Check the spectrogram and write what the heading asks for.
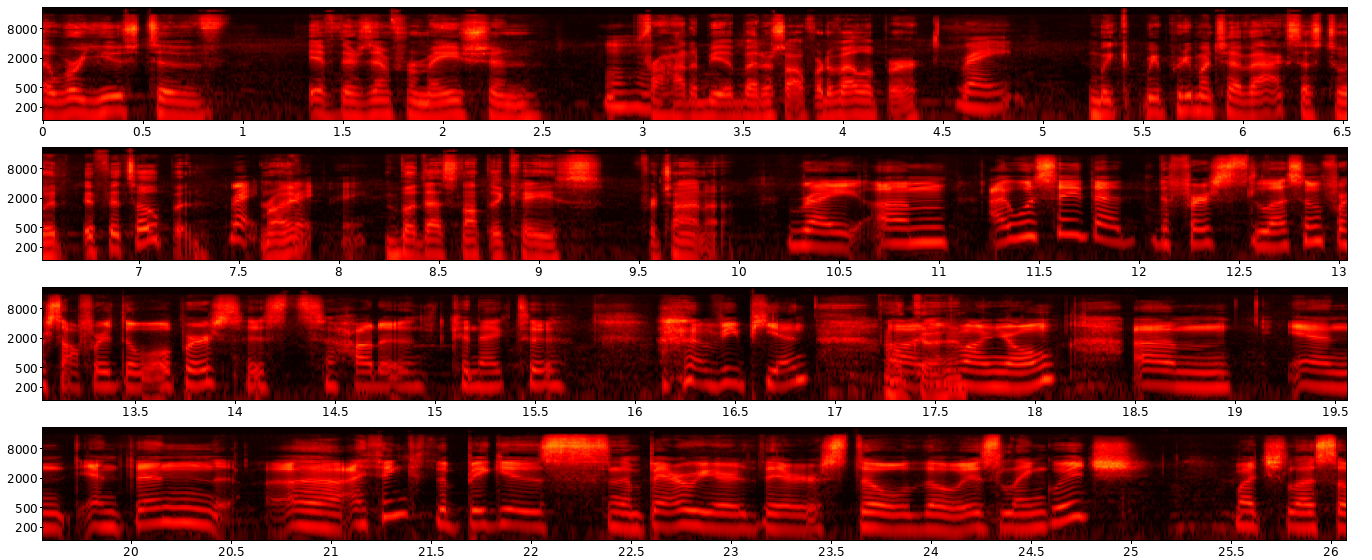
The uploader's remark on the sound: recorded at Node Interactive 2016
